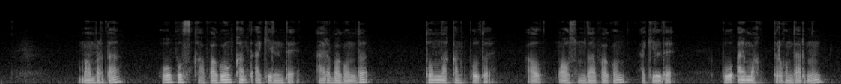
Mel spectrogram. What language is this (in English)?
Kazakh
